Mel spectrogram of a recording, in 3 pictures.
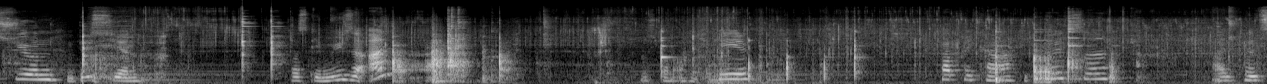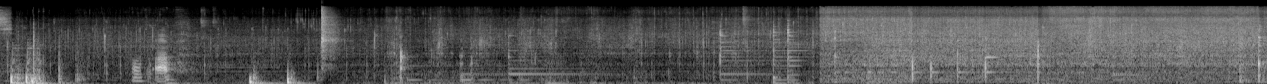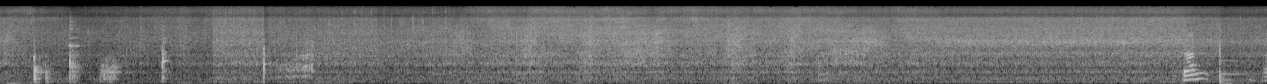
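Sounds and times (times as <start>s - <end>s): vegetables frying in oil: 0.0s - 4.4s, 5.0s - 38.0s
wooden spatula scraping a pot: 0.9s - 1.8s, 16.4s - 20.2s, 27.8s - 28.7s.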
